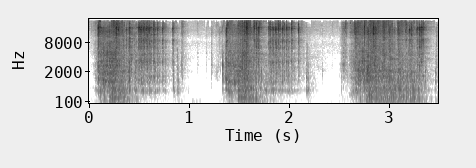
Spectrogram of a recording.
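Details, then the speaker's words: Husqvarna 128LD string trimmer after replacing six-year-old fuel lines: cold start after 10 primer purges, three pulls on full choke; quick raspy pull-cord bursts, engine spins over freely and fires, then half choke; normal start. "oh yeah that sounded really nice half choke cold start lift off that's a beautiful thing"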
